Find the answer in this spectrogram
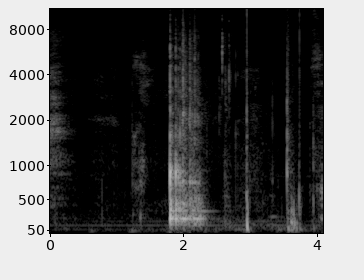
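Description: Handling noise from a phone being moved and bumped: a loud rubbing burst about two seconds in, then a few sharp knocks.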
